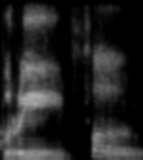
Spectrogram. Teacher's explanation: Vậy thanh ngang ở âm tiết 2. Nên trọng âm rơi vào âm tiết 2.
